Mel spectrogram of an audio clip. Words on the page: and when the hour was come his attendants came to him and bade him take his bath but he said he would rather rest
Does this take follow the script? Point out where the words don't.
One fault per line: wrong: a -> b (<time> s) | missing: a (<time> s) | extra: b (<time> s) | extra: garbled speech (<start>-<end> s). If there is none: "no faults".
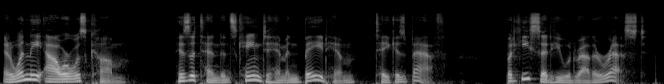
no faults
